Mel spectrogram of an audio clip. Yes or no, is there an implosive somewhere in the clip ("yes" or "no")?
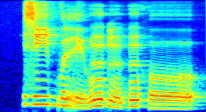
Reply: yes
